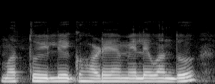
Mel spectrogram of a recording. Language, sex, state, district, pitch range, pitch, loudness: Kannada, male, Karnataka, Bidar, 145-150 Hz, 145 Hz, -12 LUFS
